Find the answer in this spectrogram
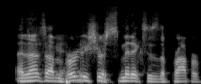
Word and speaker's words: Smithwick's: fan of this and that's i'm pretty sure smitics is the proper pronunciation uh that's life i always called smithwick's um uh i'll i'll take a beating on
